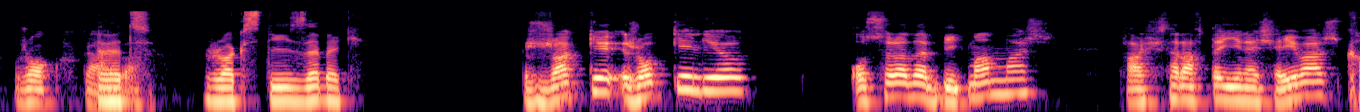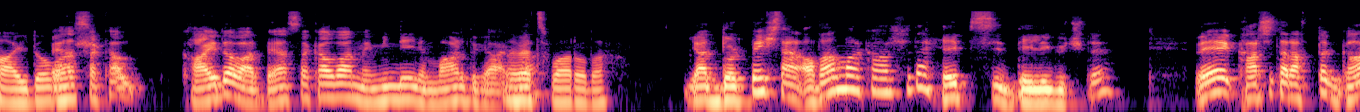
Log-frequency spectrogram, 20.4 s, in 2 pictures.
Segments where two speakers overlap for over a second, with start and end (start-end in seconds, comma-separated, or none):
none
